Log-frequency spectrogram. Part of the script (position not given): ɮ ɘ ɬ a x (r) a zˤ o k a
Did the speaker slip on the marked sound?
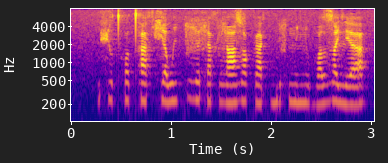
yes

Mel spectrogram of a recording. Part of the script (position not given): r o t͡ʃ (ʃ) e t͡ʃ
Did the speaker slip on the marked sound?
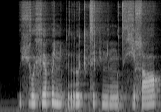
yes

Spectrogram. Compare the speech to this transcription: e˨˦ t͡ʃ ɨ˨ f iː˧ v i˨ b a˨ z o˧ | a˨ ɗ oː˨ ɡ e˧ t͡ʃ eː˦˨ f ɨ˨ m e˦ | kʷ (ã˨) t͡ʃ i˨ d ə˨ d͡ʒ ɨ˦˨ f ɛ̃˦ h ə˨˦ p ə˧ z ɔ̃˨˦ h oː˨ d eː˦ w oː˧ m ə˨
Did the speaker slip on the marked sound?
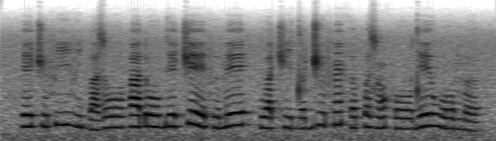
yes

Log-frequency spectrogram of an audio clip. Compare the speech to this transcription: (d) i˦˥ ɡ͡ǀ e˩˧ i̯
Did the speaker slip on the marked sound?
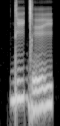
no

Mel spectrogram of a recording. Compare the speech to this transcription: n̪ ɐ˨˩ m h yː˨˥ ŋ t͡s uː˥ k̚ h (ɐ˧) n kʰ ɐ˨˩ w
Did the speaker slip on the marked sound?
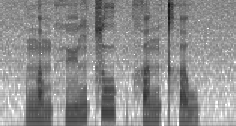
yes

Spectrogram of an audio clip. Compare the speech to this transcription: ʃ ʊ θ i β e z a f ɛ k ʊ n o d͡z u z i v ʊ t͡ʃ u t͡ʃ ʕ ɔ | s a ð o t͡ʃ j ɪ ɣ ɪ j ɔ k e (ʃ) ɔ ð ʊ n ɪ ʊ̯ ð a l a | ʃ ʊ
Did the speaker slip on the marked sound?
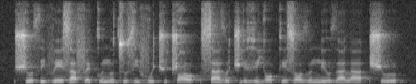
yes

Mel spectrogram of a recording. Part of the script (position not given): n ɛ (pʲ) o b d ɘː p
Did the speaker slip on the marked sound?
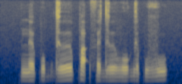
yes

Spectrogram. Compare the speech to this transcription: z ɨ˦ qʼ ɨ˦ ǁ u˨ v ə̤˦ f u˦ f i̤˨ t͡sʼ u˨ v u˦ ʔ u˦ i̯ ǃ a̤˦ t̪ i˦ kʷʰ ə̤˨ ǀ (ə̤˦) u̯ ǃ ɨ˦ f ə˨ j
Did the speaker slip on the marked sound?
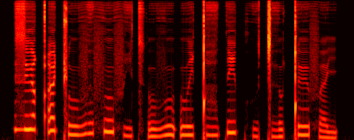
yes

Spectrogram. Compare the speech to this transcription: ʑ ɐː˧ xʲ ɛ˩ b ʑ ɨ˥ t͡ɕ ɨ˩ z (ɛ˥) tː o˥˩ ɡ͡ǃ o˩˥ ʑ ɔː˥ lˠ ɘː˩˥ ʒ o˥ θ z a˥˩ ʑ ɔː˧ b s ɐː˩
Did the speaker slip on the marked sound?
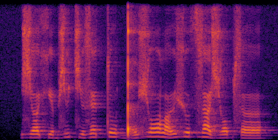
no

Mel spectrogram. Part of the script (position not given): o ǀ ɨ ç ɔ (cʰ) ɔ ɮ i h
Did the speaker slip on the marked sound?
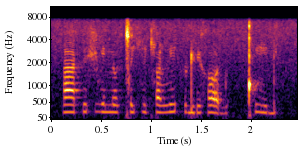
no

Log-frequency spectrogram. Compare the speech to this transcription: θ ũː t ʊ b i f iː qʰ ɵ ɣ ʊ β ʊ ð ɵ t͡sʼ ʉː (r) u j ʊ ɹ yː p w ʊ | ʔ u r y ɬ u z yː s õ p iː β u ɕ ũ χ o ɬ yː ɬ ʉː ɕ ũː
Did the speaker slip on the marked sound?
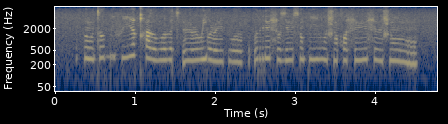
yes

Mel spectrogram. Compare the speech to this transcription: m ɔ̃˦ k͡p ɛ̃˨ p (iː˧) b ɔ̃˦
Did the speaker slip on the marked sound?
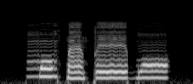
yes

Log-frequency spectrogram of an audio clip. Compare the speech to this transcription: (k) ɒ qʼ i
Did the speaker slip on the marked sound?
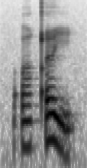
yes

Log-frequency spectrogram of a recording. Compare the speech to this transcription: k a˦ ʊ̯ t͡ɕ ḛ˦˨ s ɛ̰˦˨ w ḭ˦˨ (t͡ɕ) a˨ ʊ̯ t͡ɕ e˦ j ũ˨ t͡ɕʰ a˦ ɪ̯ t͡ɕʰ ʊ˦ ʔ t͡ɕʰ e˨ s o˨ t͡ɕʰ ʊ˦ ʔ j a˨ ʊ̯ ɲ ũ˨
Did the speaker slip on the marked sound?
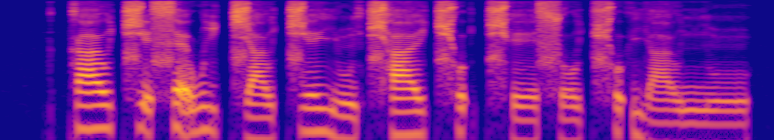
no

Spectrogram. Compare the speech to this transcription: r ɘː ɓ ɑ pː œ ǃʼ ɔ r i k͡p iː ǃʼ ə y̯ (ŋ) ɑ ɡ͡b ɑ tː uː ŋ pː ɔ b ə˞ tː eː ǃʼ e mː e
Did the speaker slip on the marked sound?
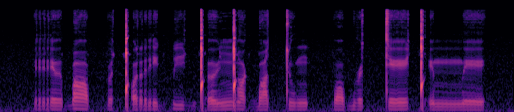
yes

